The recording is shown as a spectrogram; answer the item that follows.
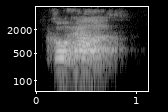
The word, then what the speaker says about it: Kohelet: Kohelet starts with a Q sound in the Hebrew. We would pronounce it as a K sound in our English. Kohelet.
